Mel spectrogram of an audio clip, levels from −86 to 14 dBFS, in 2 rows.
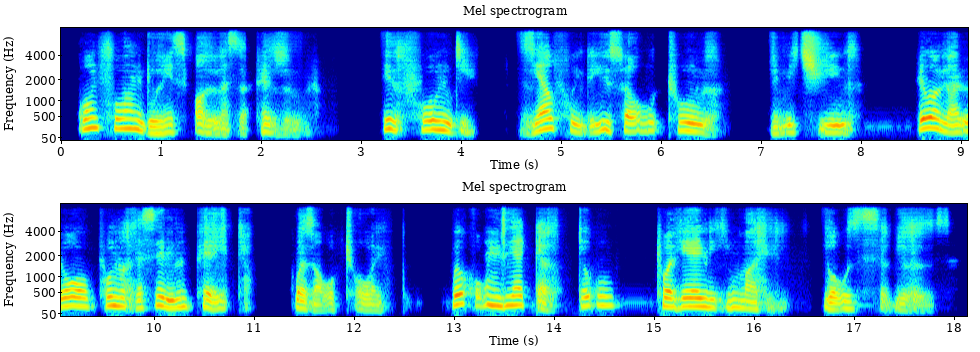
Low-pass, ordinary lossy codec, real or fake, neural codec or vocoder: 7.2 kHz; Opus, 64 kbps; fake; codec, 16 kHz, 0.5 kbps, FreqCodec, larger model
